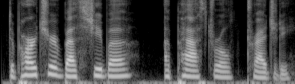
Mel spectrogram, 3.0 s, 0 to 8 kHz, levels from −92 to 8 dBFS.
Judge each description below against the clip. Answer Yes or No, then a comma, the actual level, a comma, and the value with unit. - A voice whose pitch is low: No, medium, 180 Hz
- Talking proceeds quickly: No, slow, 100 wpm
